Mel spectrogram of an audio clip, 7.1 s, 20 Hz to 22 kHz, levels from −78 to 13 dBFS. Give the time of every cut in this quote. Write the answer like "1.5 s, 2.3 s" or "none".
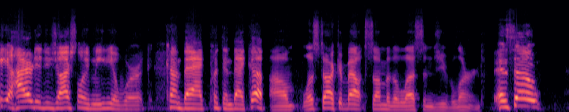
2.1 s, 3.3 s, 6.1 s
